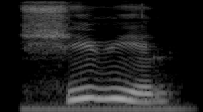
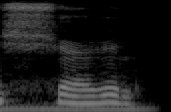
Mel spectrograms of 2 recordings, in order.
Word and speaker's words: щавель: Скворечник, яичница, алфавит, сантиметр, музей, звонит, а не звонит, понял, щавель, а не щавель, жалюзи, а не жалюзи, жалюзи, баловать, а не баловать, банты, а не банты, ворота, теннис.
